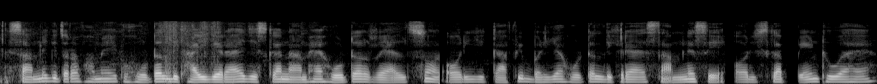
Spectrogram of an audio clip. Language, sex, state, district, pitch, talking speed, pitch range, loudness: Hindi, male, Bihar, Gopalganj, 115 Hz, 220 wpm, 110-125 Hz, -22 LUFS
